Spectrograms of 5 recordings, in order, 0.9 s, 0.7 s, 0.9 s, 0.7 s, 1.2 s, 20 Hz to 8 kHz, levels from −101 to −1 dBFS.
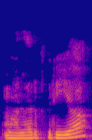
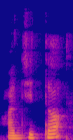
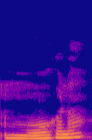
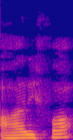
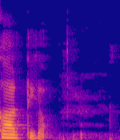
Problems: low volume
